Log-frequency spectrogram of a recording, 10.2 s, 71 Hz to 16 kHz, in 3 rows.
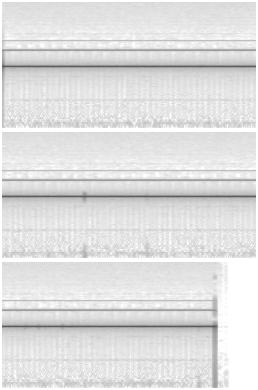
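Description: Videotape bars-and-tone reference signal: a steady, single-pitch 1 kHz line-up tone held at an even level, which cuts off suddenly near the end.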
